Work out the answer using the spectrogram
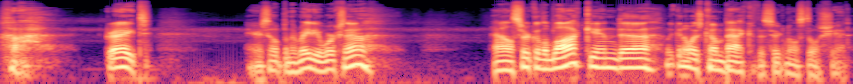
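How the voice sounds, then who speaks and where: A man's voice: medium pitch, animated, moderate pace, gravelly, pauses often, dry recording, clean studio sound. A man playing a sardonic, flirtatious, long-lived vampire killer in a roleplay audio drama, with casual, teasing, sweary banter. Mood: coaxing. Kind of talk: casual roleplay audio acting, one side of a dialogue.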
